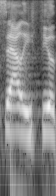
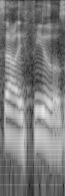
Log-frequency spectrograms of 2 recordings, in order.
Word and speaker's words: Sally Field: and someone mentioned like it's Sally Field, not Sally Fields and I was like wait what? It's a good thing you saw that post before we started recording. You would have said it wrong. I definitely would have said Fields for sure. And I was like oh like I've been saying it wrong this whole time. But anyway, Sally Field to be clear.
